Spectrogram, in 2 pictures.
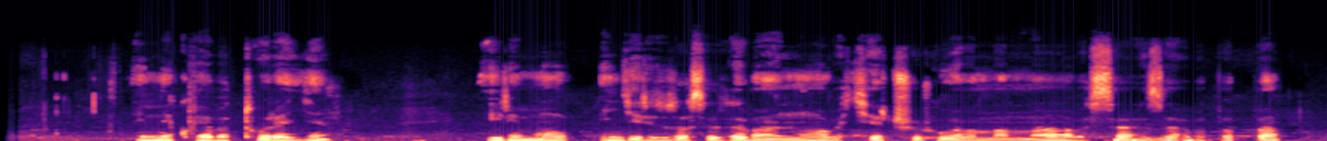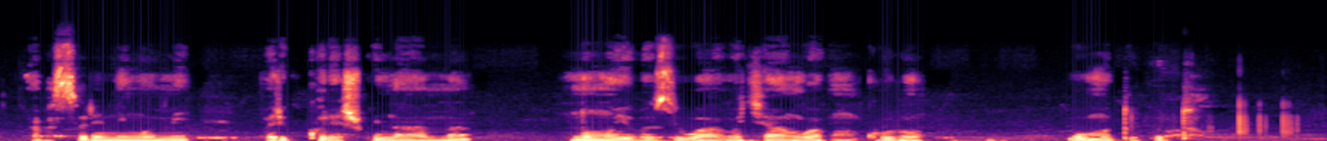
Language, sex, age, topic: Kinyarwanda, female, 18-24, government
